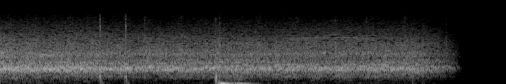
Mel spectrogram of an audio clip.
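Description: Live arena crowd in the WWE 2K17 wrestling video game, a loud continuous roar of cheering that holds steady with a thump near the middle, then cuts off abruptly at the end.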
